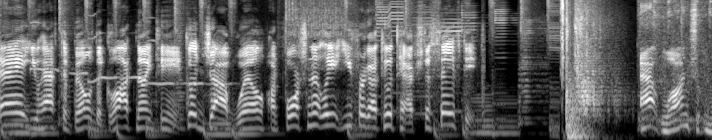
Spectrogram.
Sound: gunshot

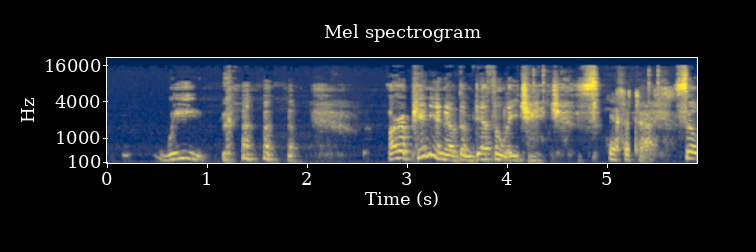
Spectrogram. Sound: laughs

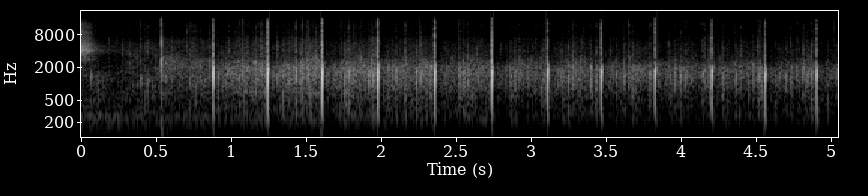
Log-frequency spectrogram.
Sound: audience applauding

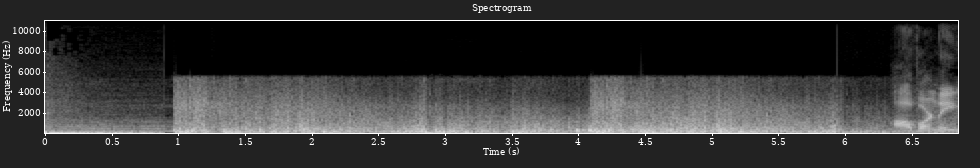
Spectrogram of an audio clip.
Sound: thunder noise

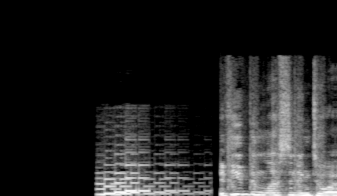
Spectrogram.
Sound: logo beeping

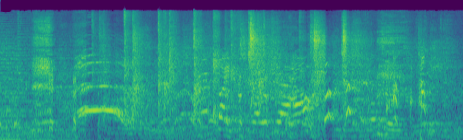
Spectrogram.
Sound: cheering

